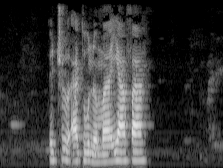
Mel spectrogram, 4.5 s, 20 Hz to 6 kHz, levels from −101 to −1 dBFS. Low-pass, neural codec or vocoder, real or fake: 5.4 kHz; none; real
